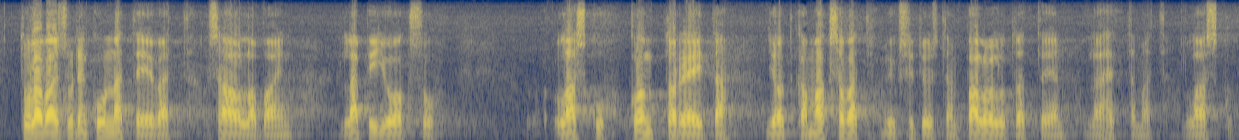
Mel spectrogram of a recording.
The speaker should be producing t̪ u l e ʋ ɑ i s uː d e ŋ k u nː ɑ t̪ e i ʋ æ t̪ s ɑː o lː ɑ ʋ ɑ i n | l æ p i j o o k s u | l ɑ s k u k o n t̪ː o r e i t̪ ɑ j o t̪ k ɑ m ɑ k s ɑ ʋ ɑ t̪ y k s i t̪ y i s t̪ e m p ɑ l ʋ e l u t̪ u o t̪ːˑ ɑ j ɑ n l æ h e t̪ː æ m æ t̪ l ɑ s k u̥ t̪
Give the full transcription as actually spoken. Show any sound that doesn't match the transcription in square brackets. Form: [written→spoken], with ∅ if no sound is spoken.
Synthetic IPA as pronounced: t̪ u l e ʋ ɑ i s uː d e ŋ k u nː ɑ t̪ e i ʋ æ t̪ s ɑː o lː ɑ ʋ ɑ i n | l æ p i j [o→u] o k s u | l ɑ s k u k o n t̪ː o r e i t̪ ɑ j o t̪ k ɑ m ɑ k s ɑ ʋ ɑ t̪ y k s i t̪ y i s t̪ e m p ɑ l ʋ e l u t̪ u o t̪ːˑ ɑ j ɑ n l æ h e t̪ː æ m æ t̪ l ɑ s k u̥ t̪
